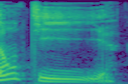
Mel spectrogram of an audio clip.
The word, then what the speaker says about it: Antilles: So here it's quite interesting because, well, you've got this E and then double L, S. Okay? So final S and really you don't pronounce them. So you get this E sound.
